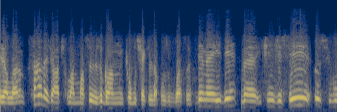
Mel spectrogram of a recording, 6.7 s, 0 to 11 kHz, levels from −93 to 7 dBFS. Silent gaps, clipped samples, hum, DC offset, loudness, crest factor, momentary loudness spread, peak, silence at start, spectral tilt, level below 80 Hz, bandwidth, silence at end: none; under 0.1%; none; under 0.1%; -20 LUFS; 14 dB; 7 LU; -6 dBFS; 0 s; -6.5 dB/octave; -72 dBFS; 4.7 kHz; 0 s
